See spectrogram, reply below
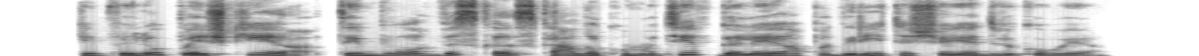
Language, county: Lithuanian, Vilnius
